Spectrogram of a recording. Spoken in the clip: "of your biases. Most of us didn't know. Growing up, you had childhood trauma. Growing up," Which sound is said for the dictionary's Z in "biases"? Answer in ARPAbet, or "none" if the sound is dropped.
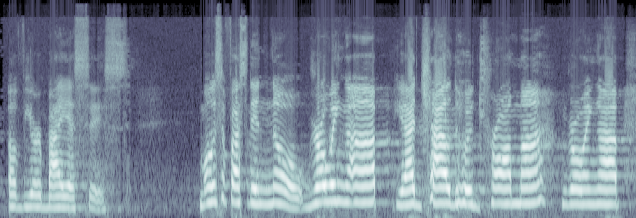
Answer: S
